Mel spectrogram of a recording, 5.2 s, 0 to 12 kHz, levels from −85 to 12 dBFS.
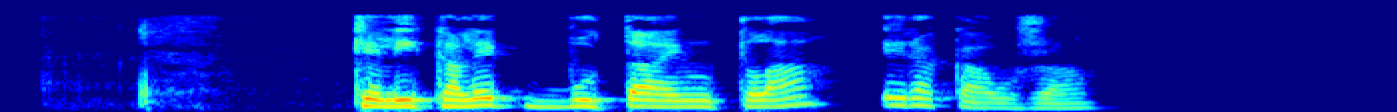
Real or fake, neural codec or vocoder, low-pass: real; none; 7.2 kHz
